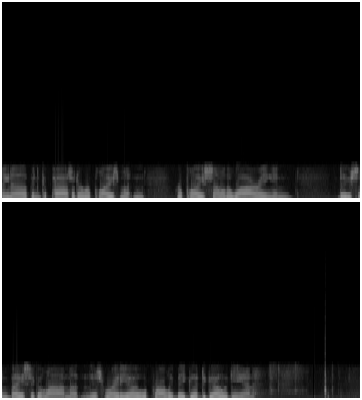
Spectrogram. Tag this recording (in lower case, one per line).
speech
